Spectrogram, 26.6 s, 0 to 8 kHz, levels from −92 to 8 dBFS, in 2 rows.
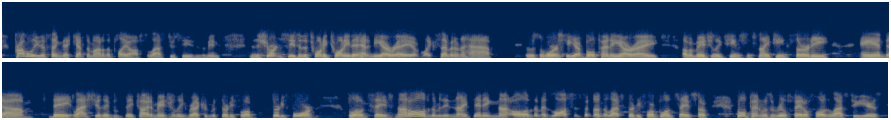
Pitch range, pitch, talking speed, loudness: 155-180 Hz, 165 Hz, 210 wpm, -25 LUFS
